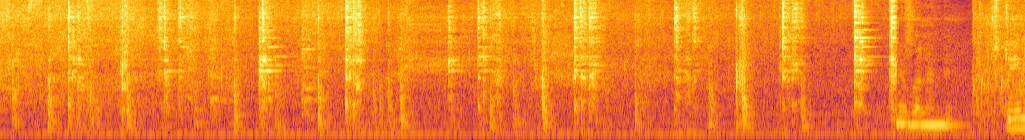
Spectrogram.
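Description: Chicken pieces stirred in a hot pan with coriander powder, garam masala, salt, chili and turmeric: repeated scraping spoon strokes and clinks against the pan over a soft steady sizzle, with a brief voice near the end.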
